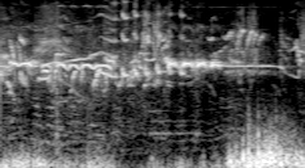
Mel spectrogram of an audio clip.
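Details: Kacer, the oriental magpie-robin, keeps singing while buffeted by strong wind; busy high twittering and whistled phrases sit over bursts of low wind rumble.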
